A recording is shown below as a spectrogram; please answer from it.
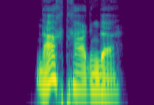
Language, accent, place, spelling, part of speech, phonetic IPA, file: German, Germany, Berlin, nachtragender, adjective, [ˈnaːxˌtʁaːɡəndɐ], De-nachtragender.ogg
- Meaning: 1. comparative degree of nachtragend 2. inflection of nachtragend: strong/mixed nominative masculine singular 3. inflection of nachtragend: strong genitive/dative feminine singular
